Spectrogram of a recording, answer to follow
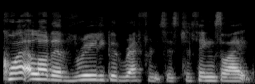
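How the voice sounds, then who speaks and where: A middle-aged woman with a soft, mellow tone speaks as a reviewer in a relaxed panel chat. She sounds enthusiastic and keeps it conversational, recorded indoors over a video call. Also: fairly low pitch, fairly quick.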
